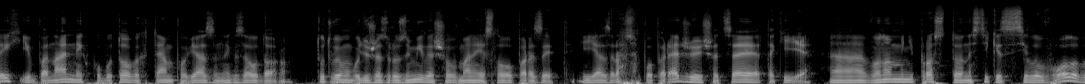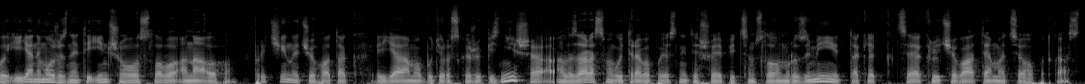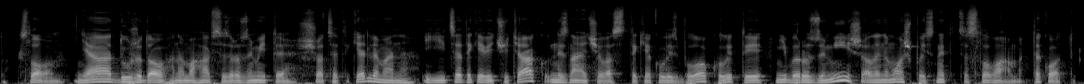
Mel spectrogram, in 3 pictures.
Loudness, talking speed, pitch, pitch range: -30 LUFS, 190 wpm, 95 Hz, 90-105 Hz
